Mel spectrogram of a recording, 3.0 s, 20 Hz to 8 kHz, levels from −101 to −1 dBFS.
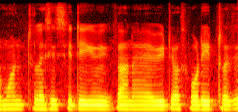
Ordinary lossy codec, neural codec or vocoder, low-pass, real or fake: none; none; 7.2 kHz; real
